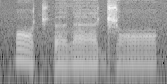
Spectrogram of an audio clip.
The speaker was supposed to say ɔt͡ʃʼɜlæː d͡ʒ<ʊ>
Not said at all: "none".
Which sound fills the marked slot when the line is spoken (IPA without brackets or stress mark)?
ɔ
